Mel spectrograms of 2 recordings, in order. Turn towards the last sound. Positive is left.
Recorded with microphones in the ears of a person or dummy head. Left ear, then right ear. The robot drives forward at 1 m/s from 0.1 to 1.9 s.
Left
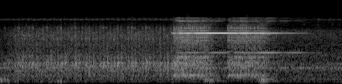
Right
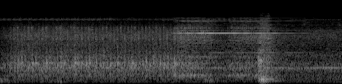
turn(degrees=60)  # may be behind; listen again after turning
